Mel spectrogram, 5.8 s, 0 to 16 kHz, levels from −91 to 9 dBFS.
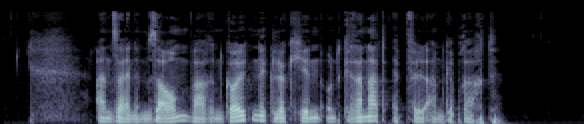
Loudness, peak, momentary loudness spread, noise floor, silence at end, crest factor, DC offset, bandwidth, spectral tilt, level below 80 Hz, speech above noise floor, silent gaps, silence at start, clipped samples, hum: -21 LUFS; -2 dBFS; 15 LU; -77 dBFS; 0.85 s; 20 dB; under 0.1%; 11.5 kHz; -7 dB/octave; -38 dBFS; 57 dB; none; 0.3 s; under 0.1%; none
